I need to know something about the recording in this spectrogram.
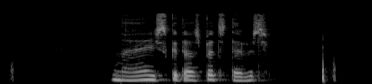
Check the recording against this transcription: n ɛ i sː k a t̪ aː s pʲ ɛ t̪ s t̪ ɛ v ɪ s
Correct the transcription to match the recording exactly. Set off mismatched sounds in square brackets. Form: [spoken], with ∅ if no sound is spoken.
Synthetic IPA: n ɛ i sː k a t̪ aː s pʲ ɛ t̪ s t̪ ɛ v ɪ s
